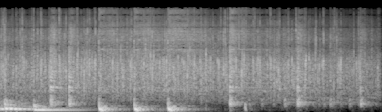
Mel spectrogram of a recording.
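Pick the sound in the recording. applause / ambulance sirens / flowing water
applause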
